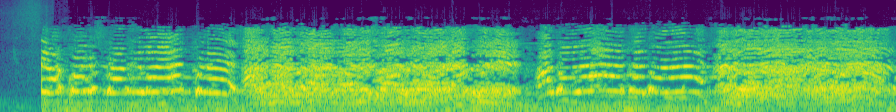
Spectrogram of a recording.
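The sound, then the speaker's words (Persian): Afghan women protest in Islamabad, Pakistan, a loud crowd chanting in unison. Stretches of rhythmic, tonal group chanting alternate with broader, noisier shouting from the crowd, steady and forceful throughout. “این صدای اعتراض زنان افغان است که پس از حاکمیت دوباره طالبان به پاکستان مهاجر شدند.”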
